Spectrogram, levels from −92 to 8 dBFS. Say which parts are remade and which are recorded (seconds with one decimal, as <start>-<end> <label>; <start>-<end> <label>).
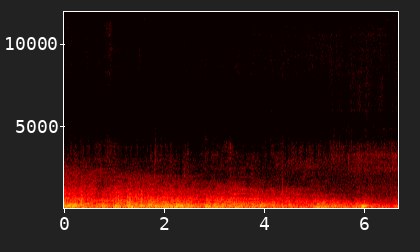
0.0-0.6 recorded; 0.6-1.3 remade; 1.3-2.7 recorded; 2.7-4.4 remade; 4.4-6.7 recorded

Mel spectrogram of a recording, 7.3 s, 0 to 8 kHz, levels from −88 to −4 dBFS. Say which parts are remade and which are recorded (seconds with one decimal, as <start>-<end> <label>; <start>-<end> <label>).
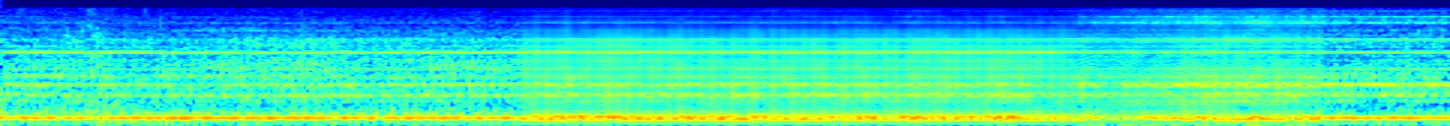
0.0-2.6 recorded; 2.6-6.6 remade; 6.6-7.3 recorded

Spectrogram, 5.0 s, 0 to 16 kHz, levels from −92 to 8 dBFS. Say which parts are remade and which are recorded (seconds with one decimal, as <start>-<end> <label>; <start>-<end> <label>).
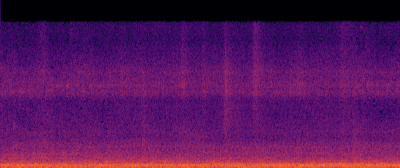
0.0-1.4 recorded; 1.4-4.4 remade; 4.4-5.0 recorded

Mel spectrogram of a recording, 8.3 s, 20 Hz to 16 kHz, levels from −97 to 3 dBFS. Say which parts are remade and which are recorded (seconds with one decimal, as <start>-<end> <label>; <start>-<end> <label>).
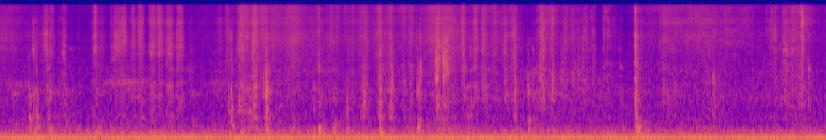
0.0-0.5 remade; 0.5-1.0 recorded; 1.0-5.2 remade; 5.2-8.3 recorded

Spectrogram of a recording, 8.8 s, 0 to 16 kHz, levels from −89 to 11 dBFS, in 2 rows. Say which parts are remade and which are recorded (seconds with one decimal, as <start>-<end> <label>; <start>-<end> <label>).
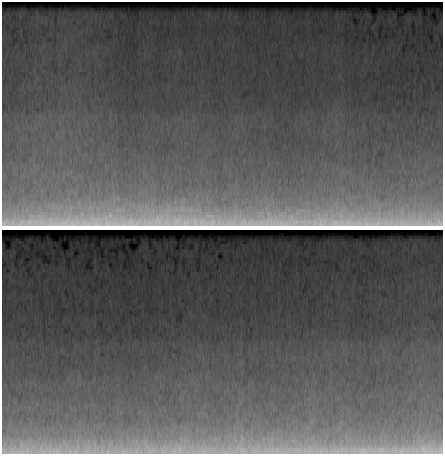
0.0-1.1 recorded; 1.1-3.5 remade; 3.5-8.8 recorded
